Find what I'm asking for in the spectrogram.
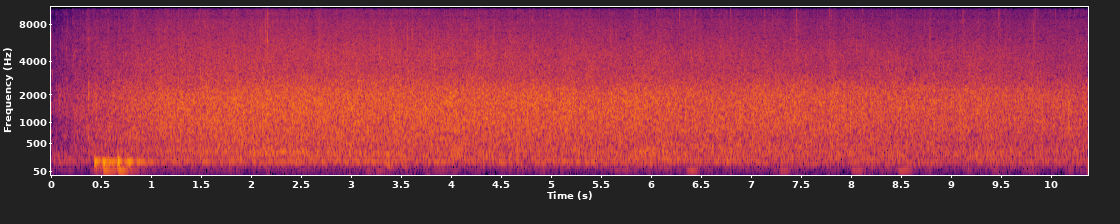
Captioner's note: applause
